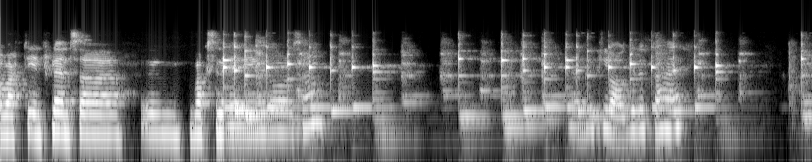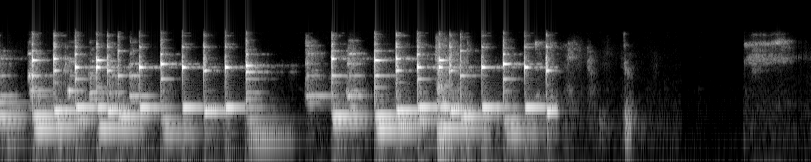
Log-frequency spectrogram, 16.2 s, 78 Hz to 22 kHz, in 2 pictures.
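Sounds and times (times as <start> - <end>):
speech: 0.0 - 3.6, 6.0 - 7.0
melodic telephone ringtone: 2.2 - 13.8.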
